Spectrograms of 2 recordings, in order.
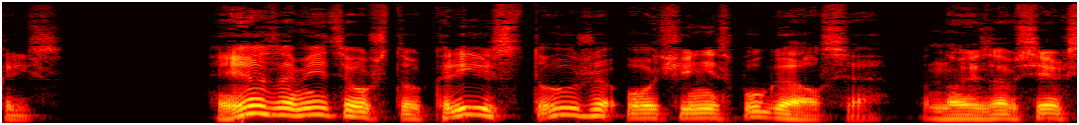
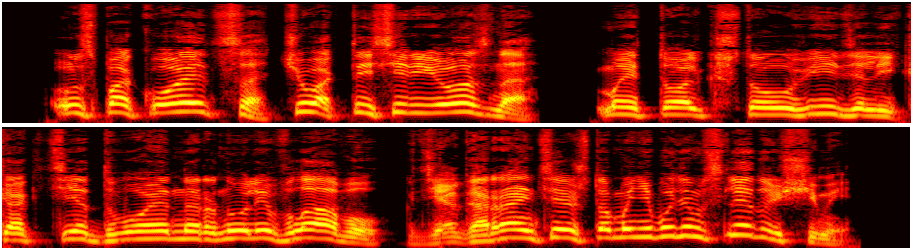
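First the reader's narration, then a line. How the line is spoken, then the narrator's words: Desperate shouting. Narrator (Russian): Пит кричал в ответ в полном отчаянии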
